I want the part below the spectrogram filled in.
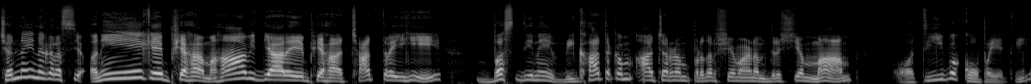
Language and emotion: Sanskrit, angry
